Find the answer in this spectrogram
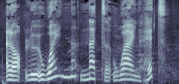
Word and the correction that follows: Wine Nat White Heat: Festival, est-ce que je le dis bien ? Non, pas du tout. – Wine Nat White Heat.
